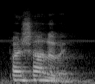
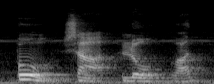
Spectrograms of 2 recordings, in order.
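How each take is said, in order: First: The first vowel sounds like A. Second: Each O is said as a full O. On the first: The speaker calls it right. "but Pashalavit" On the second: The speaker calls it wrong. "or Po-sha-lo-vat"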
